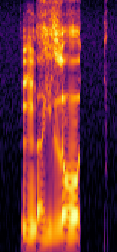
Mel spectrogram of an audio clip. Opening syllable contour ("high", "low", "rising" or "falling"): low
